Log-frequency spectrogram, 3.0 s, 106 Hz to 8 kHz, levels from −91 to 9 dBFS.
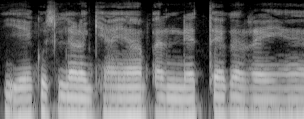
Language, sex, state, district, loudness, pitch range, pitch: Hindi, male, Punjab, Pathankot, -16 LUFS, 110-120 Hz, 115 Hz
